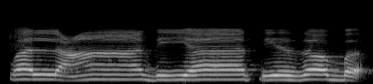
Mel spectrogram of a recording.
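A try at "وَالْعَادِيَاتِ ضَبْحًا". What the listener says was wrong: Do-nya kurang bulat Bu.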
